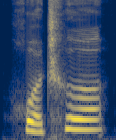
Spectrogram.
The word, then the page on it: 火车: huǒ chē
